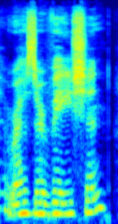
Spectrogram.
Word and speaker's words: reservation: English because you um sometimes people um put the stress in the second syllable rather than in on the third syllable.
